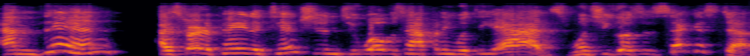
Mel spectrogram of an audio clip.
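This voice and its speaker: A woman speaks at a high pitch with very wide pitch swings. Her pace is moderate. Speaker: software presenter. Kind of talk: sales presentation. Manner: loud.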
